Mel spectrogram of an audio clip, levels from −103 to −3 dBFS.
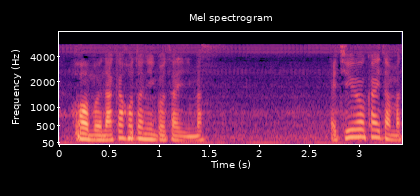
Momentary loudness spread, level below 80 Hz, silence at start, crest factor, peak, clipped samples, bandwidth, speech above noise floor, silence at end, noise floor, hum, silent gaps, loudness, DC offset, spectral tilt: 23 LU; -50 dBFS; 0 s; 22 dB; -4 dBFS; under 0.1%; 5.8 kHz; 20 dB; 0 s; -45 dBFS; none; none; -25 LUFS; under 0.1%; -11.5 dB/octave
